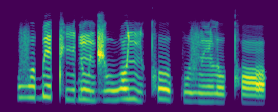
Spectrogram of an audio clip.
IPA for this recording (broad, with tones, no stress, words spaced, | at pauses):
vʊ˦ɓe˦ tʰi˨ɗũ˨d͡ʒu˨ wɔ˦ ɲʊ˨kʰoː˦˨ kʷɪ˨ vĩ˨lo˨kʰɔ˨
